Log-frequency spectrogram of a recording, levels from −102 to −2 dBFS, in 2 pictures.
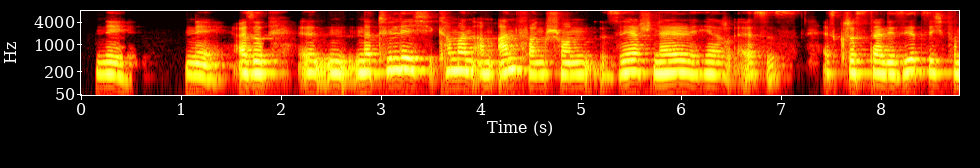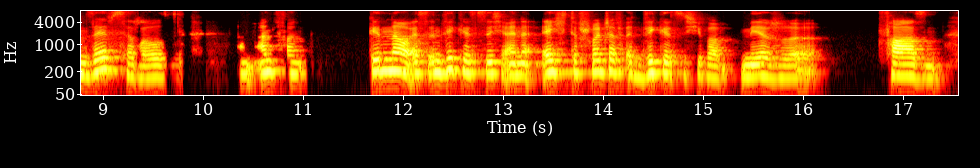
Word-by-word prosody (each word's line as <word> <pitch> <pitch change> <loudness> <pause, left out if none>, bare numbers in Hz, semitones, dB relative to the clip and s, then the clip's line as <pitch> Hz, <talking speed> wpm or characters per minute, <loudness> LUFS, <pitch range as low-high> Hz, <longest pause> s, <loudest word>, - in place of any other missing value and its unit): Ne, 170 -3 -2 0.5
ne. 150 -4 -2
Also, 185 0 +5 0.3
äh, 190 - -2
n 190 0 0
natürlich 220 +3 +3
kann 205 +1 0
man 210 -1 +5
am 180 -3 -1
Anfang 190 -4 +2
schon 175 -1 -2
sehr 185 +5 +1
schnell 190 0 +3
her 175 -1 -3
es - - -7
ist - - -14 0.2
es 180 0 -10
kristallisiert 190 +1 +2
sich 190 -2 -3
von 180 -3 -3
selbst 230 +6 0
heraus. 145 -2 -4 0.7
Am 180 -1 -6
Anfang 190 -2 -1 0.6
genau, 205 -1 +5
es 180 -1 -1
entwickelt 190 +1 0
sich 180 -1 -2
eine 165 0 -1
echte 190 0 0
Freundschaft 195 +1 -2
entwickelt 175 +2 -1
sich 170 -1 -14
über 150 -3 -7
mehrere 150 -2 -3 0.5
Phasen. 155 -3 +3
180 Hz, 125 wpm, -21 LUFS, 170-195 Hz, 0.7 s, Also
